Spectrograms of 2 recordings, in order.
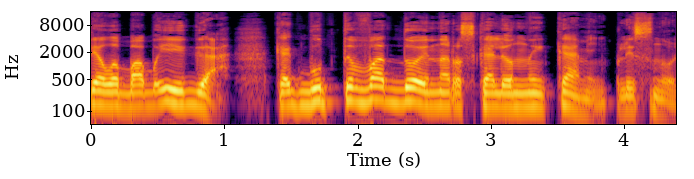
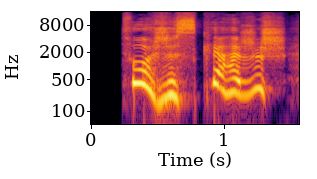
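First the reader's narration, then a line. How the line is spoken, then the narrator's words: Whining. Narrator (Russian): заскулила кикимора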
